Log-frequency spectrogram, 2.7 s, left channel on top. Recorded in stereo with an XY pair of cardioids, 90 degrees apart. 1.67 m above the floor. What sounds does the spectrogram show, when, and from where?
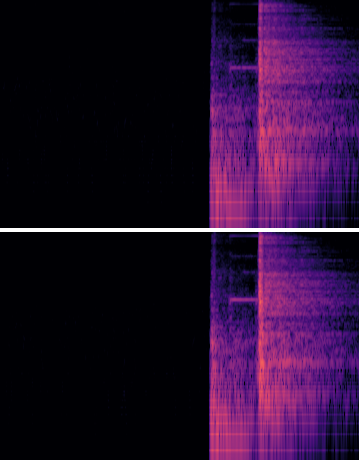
1.6 s an alarm: 40° right, 1.9 m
